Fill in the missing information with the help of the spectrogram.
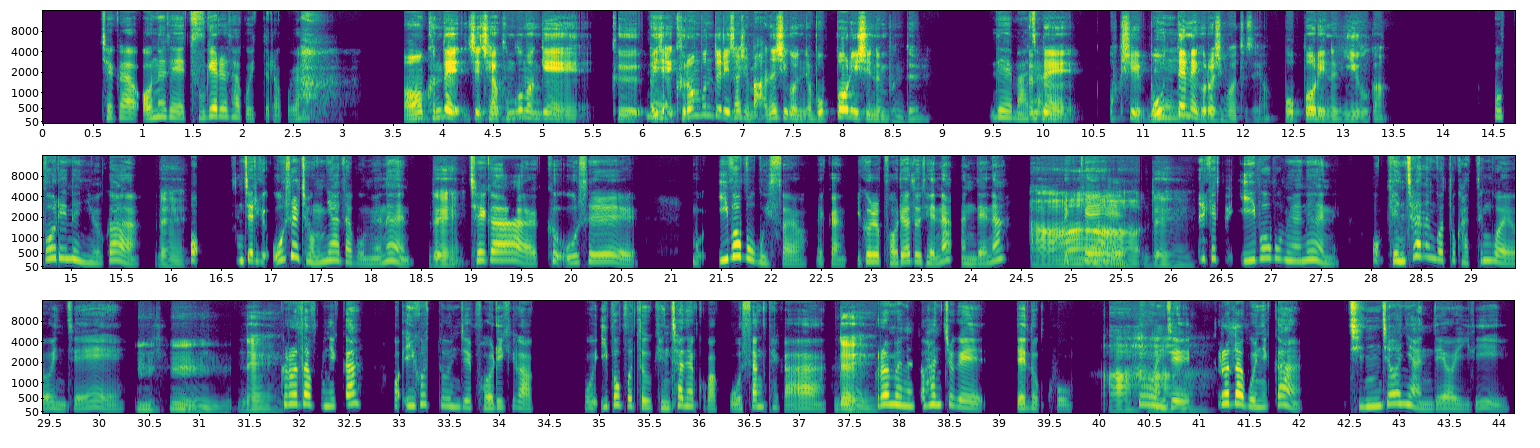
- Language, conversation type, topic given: Korean, advice, 미니멀리즘으로 생활 방식을 바꾸고 싶은데 어디서부터 시작하면 좋을까요?
- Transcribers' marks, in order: laugh; other background noise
